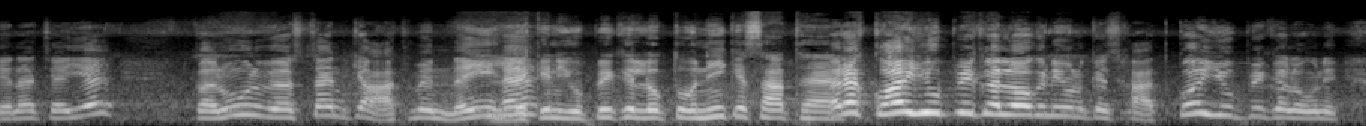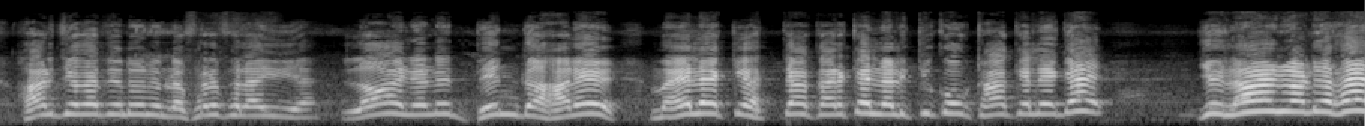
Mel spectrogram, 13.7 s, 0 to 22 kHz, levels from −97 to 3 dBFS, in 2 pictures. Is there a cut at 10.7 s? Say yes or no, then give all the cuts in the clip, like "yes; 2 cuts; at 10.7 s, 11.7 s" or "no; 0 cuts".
no; 1 cut; at 8.4 s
